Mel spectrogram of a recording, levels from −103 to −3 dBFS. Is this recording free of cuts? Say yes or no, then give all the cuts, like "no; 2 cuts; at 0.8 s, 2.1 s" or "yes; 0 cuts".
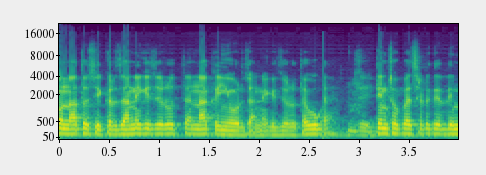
no; 1 cut; at 2.6 s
